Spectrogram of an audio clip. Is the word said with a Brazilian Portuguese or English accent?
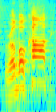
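English. It is said with an English accent. "In English"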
